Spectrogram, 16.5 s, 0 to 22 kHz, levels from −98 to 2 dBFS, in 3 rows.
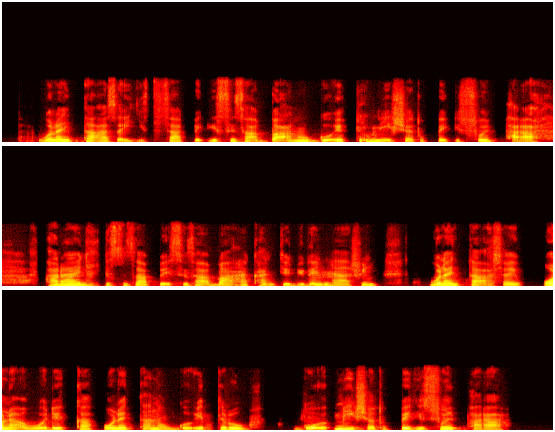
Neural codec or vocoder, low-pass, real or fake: autoencoder, 22.05 kHz, a latent of 192 numbers a frame, VITS, trained on one speaker; 9.9 kHz; fake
